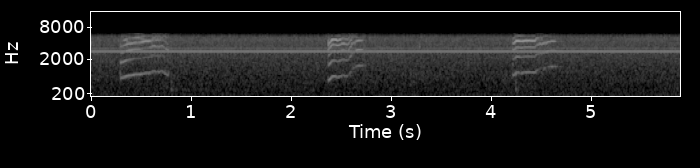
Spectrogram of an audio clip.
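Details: Kittens with their mother Baileys: three high, thin meows, each rising then falling, spaced about two seconds apart, over a steady high electrical whine and low room hum.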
